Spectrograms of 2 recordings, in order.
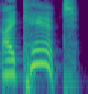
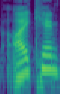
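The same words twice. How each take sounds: First: The final T sound is clearly pronounced. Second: The final T sound is dropped. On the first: The speaker calls it right. "You have to stress that sound" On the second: The speaker calls it wrong. "Where's the T?"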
